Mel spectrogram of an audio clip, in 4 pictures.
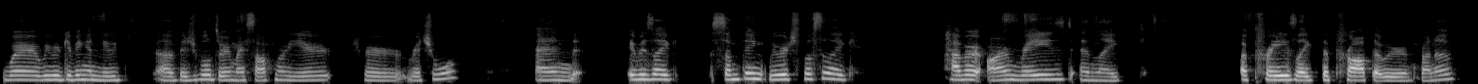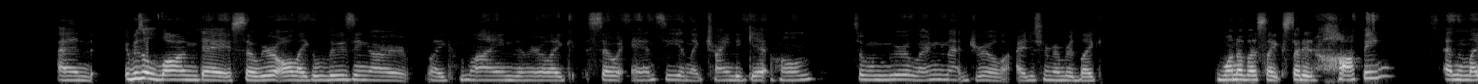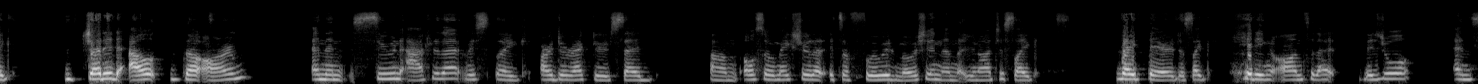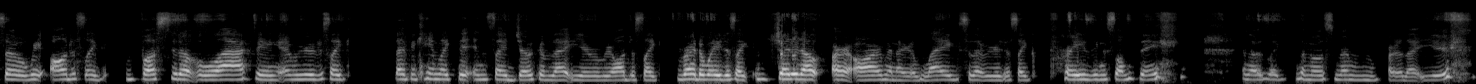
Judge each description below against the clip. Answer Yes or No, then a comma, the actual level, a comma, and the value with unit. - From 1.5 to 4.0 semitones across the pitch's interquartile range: Yes, average, 2.9 semitones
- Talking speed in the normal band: Yes, average, 185 wpm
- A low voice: No, high, 215 Hz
